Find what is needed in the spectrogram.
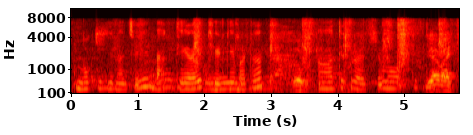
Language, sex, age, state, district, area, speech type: Nepali, female, 18-30, West Bengal, Kalimpong, rural, spontaneous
